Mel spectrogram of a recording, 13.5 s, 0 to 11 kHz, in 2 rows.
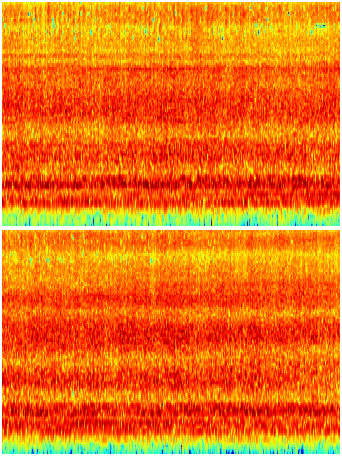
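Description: LNER InterCity 225 train, a Class 91 electric locomotive with its coaches, moving slowly along the platform. It makes a steady, loud hum with several held tones over a rumble.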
